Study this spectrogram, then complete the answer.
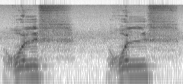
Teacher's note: اللام يجري فيها الصوت فترة زمنية بسيطة من أحرف التوسط لين عمر، الفاء رخوة يجري فيها الصوت والنفس، والفاء مخرجها ضعيف تحتاج إلى هواء حتى أسمع صوت الفاء.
